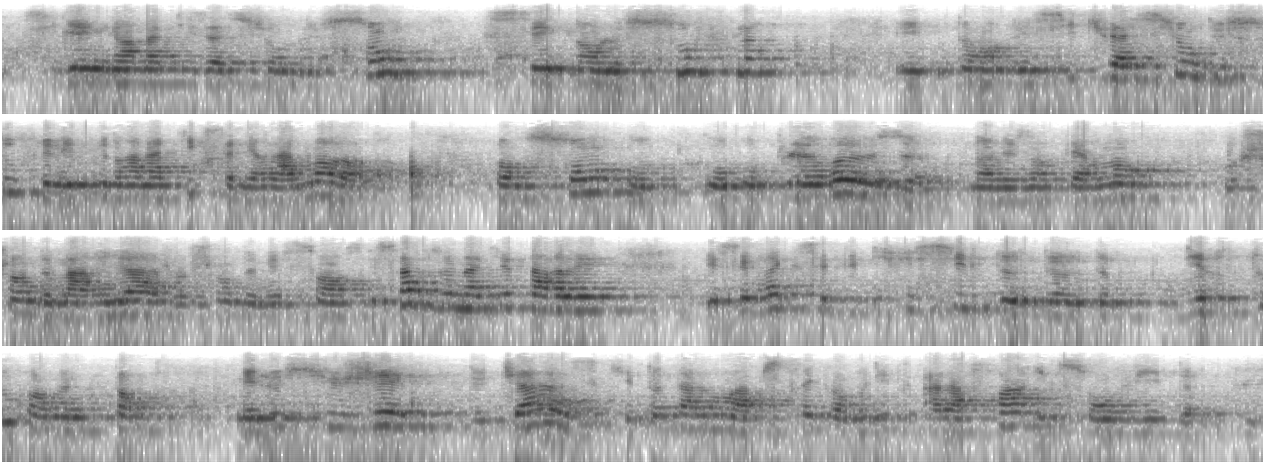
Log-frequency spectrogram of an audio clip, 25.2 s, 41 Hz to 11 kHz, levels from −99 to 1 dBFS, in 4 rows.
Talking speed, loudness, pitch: 185 wpm, -32 LUFS, 245 Hz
